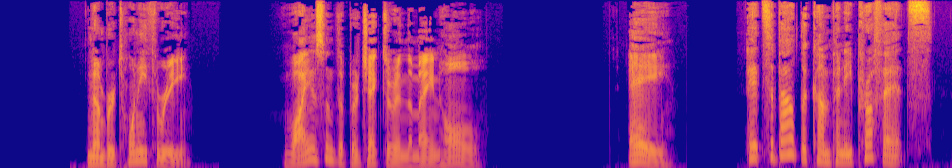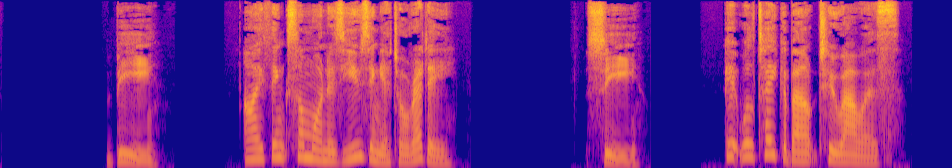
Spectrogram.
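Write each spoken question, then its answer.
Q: Why isn't the projector in the main hall?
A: B: I think someone is using it already.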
